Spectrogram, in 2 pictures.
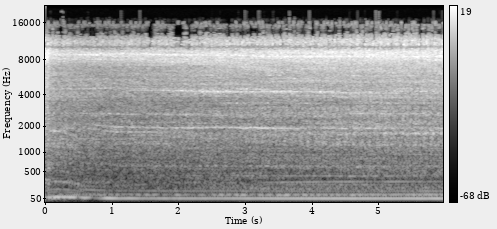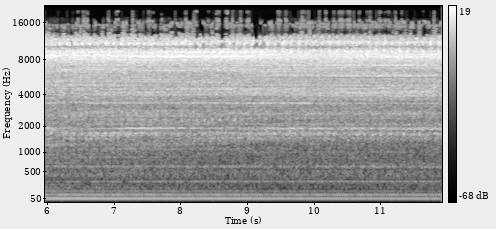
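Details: Smooth, even low idle on a 2005 BMW X3 (M54 engine) after replacing the serpentine belt, tensioner and AC belt: no squeal, chirp or rattle from the belt side; the engine-bay noise is fixed.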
